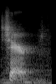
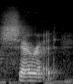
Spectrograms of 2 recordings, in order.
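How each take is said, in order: First: The word is said with one syllable. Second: The word is said with two syllables. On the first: The speaker calls it right. "One syllable" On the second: The speaker calls it wrong. "it's not shared"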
